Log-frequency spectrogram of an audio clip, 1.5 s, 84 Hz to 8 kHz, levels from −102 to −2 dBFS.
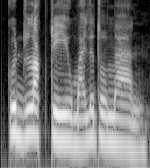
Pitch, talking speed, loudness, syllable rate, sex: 175 Hz, 280 wpm, -17 LUFS, 5.8 syllables/s, female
